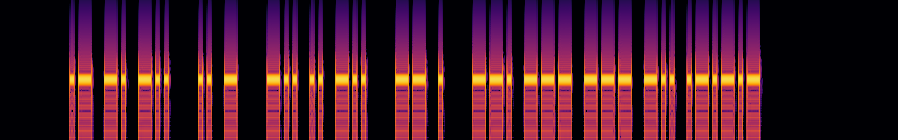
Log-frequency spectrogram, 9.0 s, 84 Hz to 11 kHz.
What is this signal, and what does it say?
Morse code, heard as a keyed tone, about 28 wpm, 700 Hz. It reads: AND IT DID ME GOOD.
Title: Sentences from Top 200 Words 28wpm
